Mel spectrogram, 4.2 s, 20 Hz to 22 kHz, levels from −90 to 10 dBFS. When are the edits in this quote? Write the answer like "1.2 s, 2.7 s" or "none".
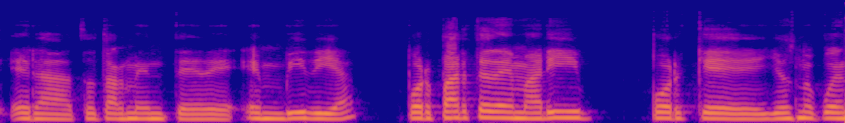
1.9 s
